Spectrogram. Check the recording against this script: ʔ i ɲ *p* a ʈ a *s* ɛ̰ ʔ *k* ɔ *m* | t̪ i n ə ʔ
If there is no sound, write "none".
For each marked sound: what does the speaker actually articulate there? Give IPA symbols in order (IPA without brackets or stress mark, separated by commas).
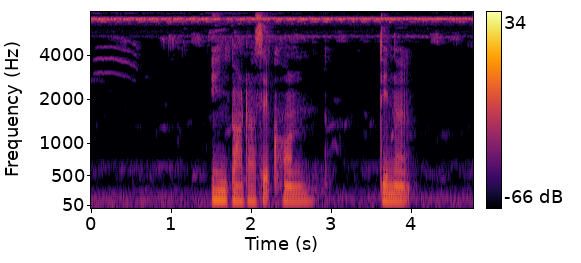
p, s, kʰ, n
